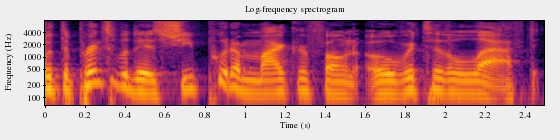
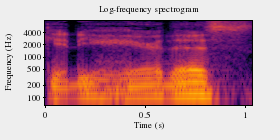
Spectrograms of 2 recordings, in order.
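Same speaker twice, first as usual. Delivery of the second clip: low, deep, sick-sounding voice; 6 semitones lower, 6 dB quieter than usual. Imitating someone narrating while sick: imitating her deep sick voice. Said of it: "This is exactly how she did it".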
